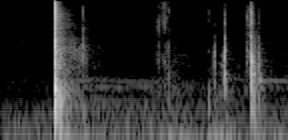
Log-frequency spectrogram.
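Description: A vintage rifle fitted with a scope fires one sharp, loud shot at the range with a brief decay, followed by quieter handling clicks and then a second crisp report nearby.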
